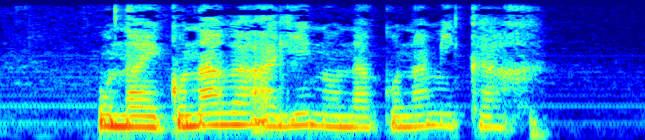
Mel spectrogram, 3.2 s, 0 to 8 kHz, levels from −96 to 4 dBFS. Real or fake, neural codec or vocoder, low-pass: real; none; 7.2 kHz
